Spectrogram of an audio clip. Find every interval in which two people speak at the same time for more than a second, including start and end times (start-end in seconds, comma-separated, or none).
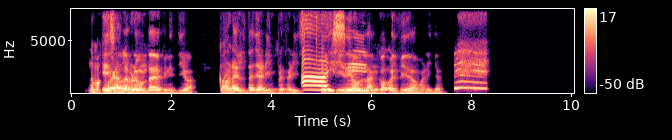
4.6-6.1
